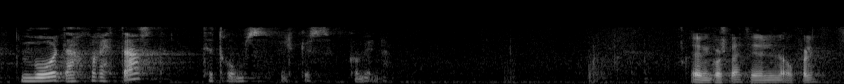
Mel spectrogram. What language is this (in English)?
Norwegian Nynorsk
